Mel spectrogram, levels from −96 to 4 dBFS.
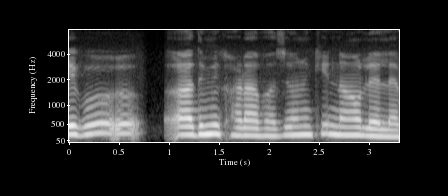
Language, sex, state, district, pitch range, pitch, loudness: Bhojpuri, female, Uttar Pradesh, Ghazipur, 195-230 Hz, 215 Hz, -14 LUFS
